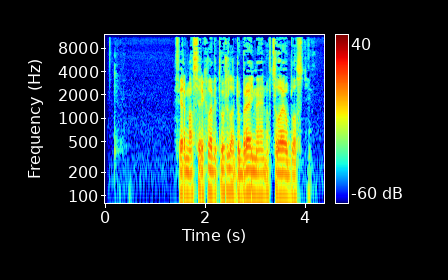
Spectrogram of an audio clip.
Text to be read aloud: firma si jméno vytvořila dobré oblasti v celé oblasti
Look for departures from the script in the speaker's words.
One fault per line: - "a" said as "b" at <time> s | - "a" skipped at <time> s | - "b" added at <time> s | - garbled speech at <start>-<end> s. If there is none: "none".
- "jméno" said as "rychle" at 1.9 s
- "oblasti" said as "jméno" at 2.9 s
